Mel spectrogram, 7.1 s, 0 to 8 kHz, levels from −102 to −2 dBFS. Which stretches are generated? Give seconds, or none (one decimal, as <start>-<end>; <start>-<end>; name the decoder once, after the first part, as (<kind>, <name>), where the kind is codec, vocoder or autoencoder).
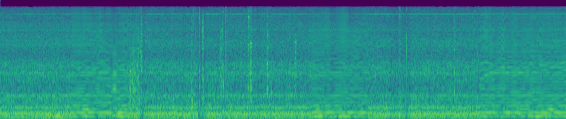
0.9-1.6 (vocoder, BigVGAN v2); 3.9-4.6; 6.0-7.1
